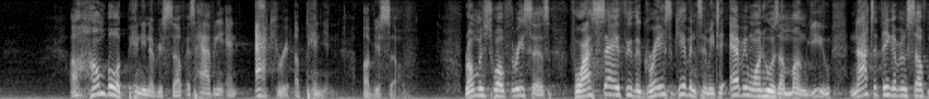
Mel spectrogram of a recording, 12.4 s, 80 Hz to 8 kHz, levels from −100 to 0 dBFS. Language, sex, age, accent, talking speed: English, male, 30-49, American, 175 wpm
